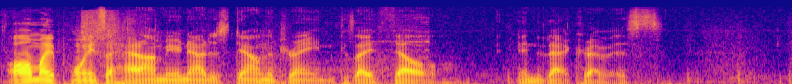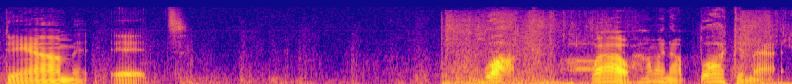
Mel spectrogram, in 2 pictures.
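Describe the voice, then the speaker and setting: A young gaming channel host, his somewhat low voice slightly raspy and hoarse from yelling the day before, casually narrates his let's-play into a desk mic. He swears and exclaims at enemies and laughs at his own blunders. His pitch swings widely, he talks slowly with long pauses, and there's slight background noise.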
